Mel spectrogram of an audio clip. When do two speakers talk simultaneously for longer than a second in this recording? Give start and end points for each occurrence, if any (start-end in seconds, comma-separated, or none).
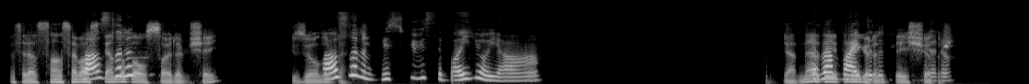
8.1-9.6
